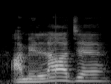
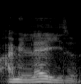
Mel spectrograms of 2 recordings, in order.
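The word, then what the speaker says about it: amylase: 아밀라제 그러잖아요. 아밀라제. 그래서 이거 독일 같은 데서 들어왔기 때문에 자 이걸 갖다가 그대로 그냥 지금도 이제 아제라고 읽지만은 사실은 여기다가 하면 에밀레이즈. 자 그렇게 해야 되겠죠. 아밀라제가 아니고 아밀레이즈.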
